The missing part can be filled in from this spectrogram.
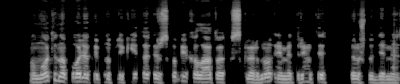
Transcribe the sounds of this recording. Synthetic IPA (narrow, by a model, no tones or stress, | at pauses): oːmoːt̪ʲɪnoːpoːlʲɛkɐɪpnʊpʲlʲɪkʲiːt̪ɐʔɪɾskʊbʲɛɪxɐlˠɑːt̪osʲkʋʲɛɾnʊʔeːmʲet̪ʲɾʲɪŋʲk̚t̪ʲɪ | pʲɪɾʃt̪uːd̪ʲeːmʲɛs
